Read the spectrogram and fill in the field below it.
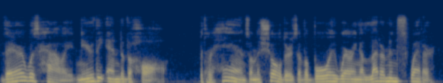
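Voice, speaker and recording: A man narrates an audiobook drama from a script. His voice is husky, at an average male pitch. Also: animated, brisk, dark tone, rough recording.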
